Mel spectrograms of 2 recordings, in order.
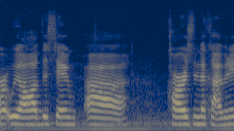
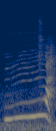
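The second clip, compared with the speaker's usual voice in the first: kiss sound; 6 semitones higher, 4 dB quieter than usual. Real, not acted.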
